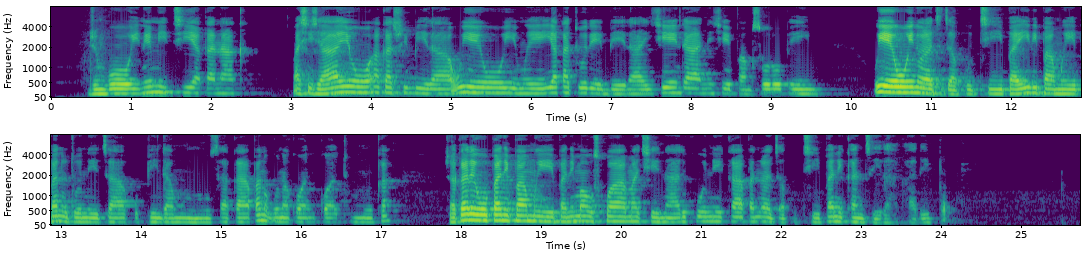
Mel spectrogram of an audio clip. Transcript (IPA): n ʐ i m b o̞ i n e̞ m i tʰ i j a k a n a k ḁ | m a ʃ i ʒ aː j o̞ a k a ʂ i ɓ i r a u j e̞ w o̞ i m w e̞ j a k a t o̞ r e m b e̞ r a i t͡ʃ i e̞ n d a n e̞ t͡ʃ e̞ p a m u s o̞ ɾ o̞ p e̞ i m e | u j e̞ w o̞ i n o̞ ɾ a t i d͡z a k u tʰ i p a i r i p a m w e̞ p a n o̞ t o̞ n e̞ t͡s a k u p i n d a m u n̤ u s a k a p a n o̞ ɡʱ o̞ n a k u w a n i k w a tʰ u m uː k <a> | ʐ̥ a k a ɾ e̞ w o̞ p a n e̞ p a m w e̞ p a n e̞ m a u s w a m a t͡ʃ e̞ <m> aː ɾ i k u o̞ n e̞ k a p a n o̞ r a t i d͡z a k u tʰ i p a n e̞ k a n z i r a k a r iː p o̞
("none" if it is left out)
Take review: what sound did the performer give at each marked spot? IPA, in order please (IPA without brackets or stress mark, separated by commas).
a, n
